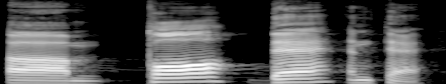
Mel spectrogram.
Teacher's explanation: So it's touching the tip of the tongue, touching the back of ثنايا عليا, of the top teeth with the gum.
